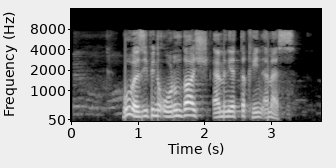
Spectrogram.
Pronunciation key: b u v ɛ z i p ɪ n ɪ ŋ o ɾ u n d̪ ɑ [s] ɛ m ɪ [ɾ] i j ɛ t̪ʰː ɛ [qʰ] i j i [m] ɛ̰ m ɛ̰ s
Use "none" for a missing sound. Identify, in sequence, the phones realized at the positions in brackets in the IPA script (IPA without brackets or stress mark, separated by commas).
ʃ, l, qʰ, n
